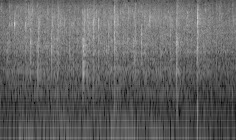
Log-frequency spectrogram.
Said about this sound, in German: Man geht mit der Stimme runter, bis die Stimmbänder tiefe, knarrende Geräusche erzeugen. Ein bisschen tönt es, wie wenn man Speck anbrät.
